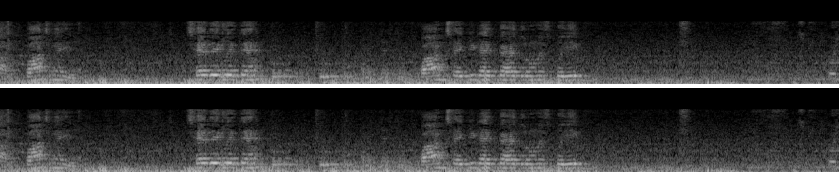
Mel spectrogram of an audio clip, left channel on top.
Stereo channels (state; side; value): identical; both; correlation 1.00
